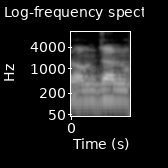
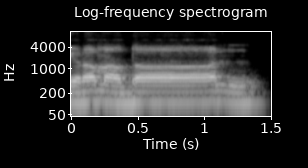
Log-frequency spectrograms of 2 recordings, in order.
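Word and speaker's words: رمضان: বারিকলানা রজাবাশা রমাদান রমজান মাস বাংলায় রমজান বলে এটার আরবি উচ্চারণ কি রমাদান এখন তো এখন এখন তো আরবি পড়তে পারেন।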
